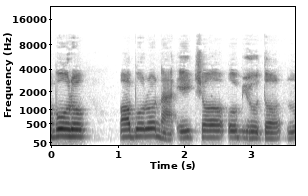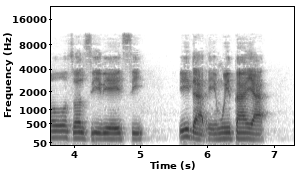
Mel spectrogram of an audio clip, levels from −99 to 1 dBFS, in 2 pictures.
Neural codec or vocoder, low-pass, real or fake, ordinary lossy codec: codec, 24 kHz, 0.9 kbps, WavTokenizer, medium speech release version 1; 10.8 kHz; fake; none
